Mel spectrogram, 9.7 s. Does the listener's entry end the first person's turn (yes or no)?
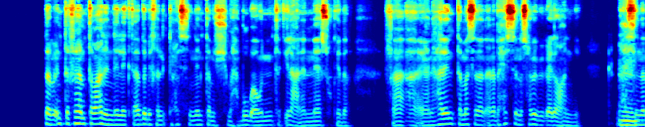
no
